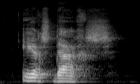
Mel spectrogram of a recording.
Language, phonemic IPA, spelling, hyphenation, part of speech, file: Dutch, /eːrs(t)ˈdaːxs/, eerstdaags, eerst‧daags, adverb, Nl-eerstdaags.ogg
- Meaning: in a few days, soon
